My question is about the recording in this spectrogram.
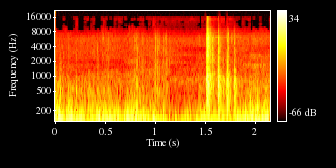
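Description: Low rumble of wind and handling on the microphone, with a quick run of sharp clicks about one and a half seconds in.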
